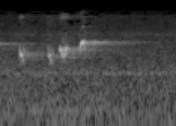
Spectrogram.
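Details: Streak-eared bulbul, a dominant local bird singing long songs: one brief phrase of four quick rising whistled notes, the last the highest and loudest, over faint background hiss.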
